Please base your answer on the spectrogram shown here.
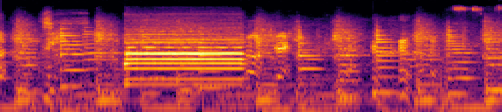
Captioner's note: car honks loudly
